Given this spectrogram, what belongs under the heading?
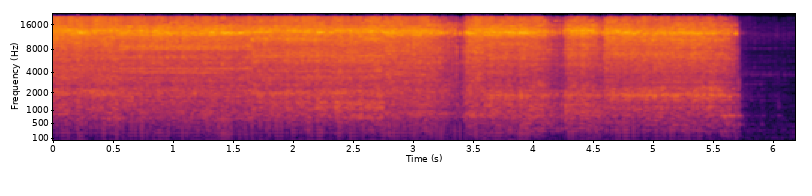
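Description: A power tool runs the ignition coil bolts down snug on a Jeep Wrangler, giving a loud, steady mechanical whir up close with a couple of brief dips before it cuts off abruptly.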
